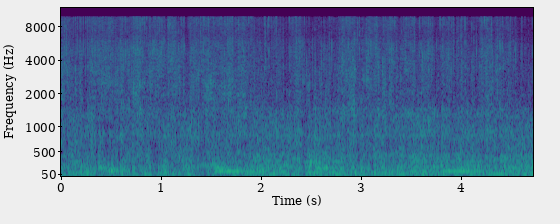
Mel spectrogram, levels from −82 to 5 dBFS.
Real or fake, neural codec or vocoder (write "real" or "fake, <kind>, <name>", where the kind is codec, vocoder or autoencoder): real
